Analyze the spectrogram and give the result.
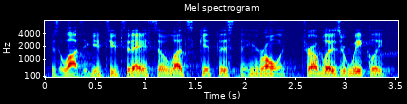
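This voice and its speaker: A man's voice: medium pitch, fast talker. Male sports show host, scripted recap delivery. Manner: formal sports-broadcast phrasing.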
